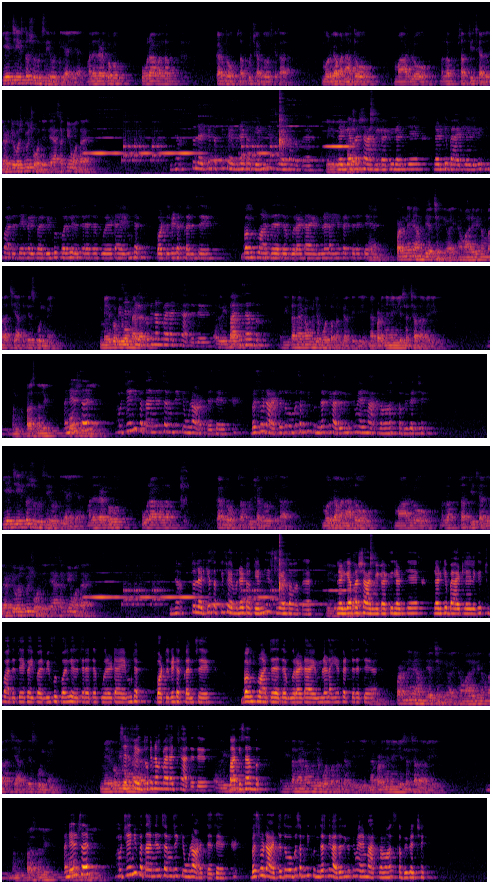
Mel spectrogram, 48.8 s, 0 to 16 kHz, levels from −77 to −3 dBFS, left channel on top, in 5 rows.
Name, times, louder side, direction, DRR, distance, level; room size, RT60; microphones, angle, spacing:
voice 1, 0.0-2.4 2.8-3.4 4.3-5.7 6.4-7.3 7.8-11.5 16.2-16.9 26.8-30.3 31.2-32.2 33.5-34.2 34.8-38.0 39.2-40.0 40.4-40.9, left 2 dB, 90° left, 1 dB, 0.9 m, -36 dB
sound 1, 11.4-16.7, left 2 dB, 55° left, 0.6 m, -36 dB
voice 2, 13.1-16.0 16.5-22.3 22.6-23.7 24.3-27.0 31.7-33.4 33.8-34.4 39.0-39.4 40.3-40.8 41.3-43.8 44.0-47.5, right 6 dB, 80° right, 12 dB, 0.3 m, -30 dB
sound 2, 15.3-15.7 16.2-16.3 17.1-17.4 17.7-17.8 18.3-18.4 19.5-19.6, right 2 dB, 15° right, 0.5 m, -41 dB
3.4 x 3.2 x 4.4 m, 0.75 s
head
